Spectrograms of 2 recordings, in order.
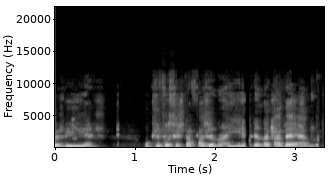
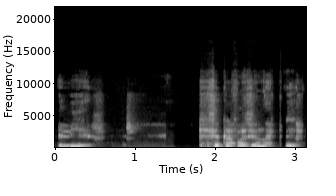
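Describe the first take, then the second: First: High, scolding demand; accusing God voice. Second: Gentle God voice. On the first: Preachers' version of God rebuking Elias, scolding. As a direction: call him out for hiding. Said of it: "Eu já vi alguns pregadores falarem assim". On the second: The text's God speaking gently to Elias in the cave. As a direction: ask kindly, like a caring friend. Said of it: "ó como é que muda". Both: Retold or imitated.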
